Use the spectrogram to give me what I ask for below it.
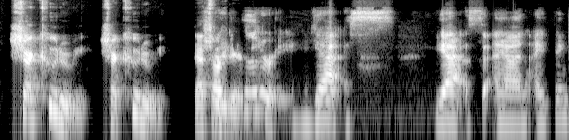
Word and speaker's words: charcuterie: so i'm gonna take it slow but it's charcuterie yes yes and i think it is one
